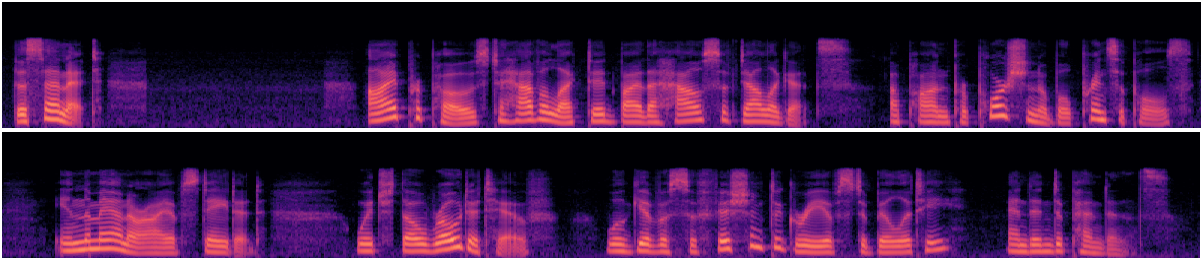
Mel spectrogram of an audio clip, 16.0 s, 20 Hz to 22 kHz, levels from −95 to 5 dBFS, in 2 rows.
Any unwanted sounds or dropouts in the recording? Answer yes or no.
no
